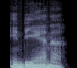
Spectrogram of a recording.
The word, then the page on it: Indiana: English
